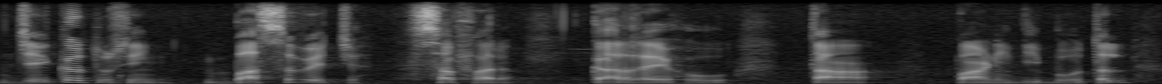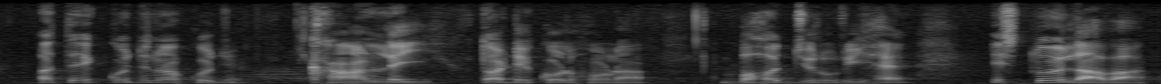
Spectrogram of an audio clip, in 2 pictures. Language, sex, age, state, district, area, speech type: Punjabi, male, 30-45, Punjab, Patiala, rural, spontaneous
